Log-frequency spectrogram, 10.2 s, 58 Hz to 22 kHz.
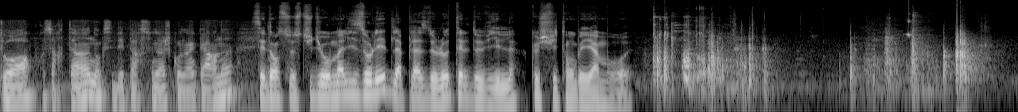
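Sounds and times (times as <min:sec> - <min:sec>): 
speech: 0:00.0 - 0:06.5
old medieval castle-style wooden door opening: 0:06.5 - 0:10.1.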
